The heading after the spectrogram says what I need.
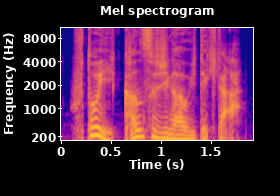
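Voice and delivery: ordinary delivery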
